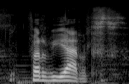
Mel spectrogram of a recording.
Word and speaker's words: Farbiarz: Farbiarz. Sí. És que la Z ha de ser contundent.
